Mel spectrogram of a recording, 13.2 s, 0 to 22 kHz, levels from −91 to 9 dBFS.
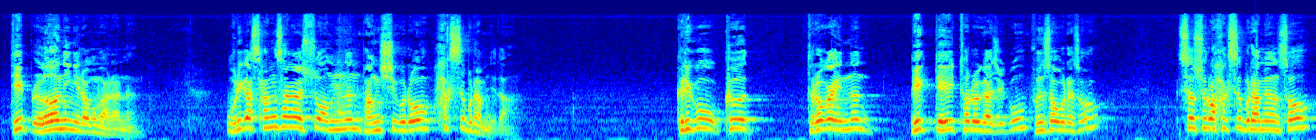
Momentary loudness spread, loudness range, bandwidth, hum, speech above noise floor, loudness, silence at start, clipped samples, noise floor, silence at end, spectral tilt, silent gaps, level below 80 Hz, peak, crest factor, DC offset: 11 LU; 5 LU; 15.5 kHz; none; 42 dB; -18 LUFS; 0.1 s; under 0.1%; -60 dBFS; 0 s; -4 dB/octave; none; -66 dBFS; 0 dBFS; 20 dB; under 0.1%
